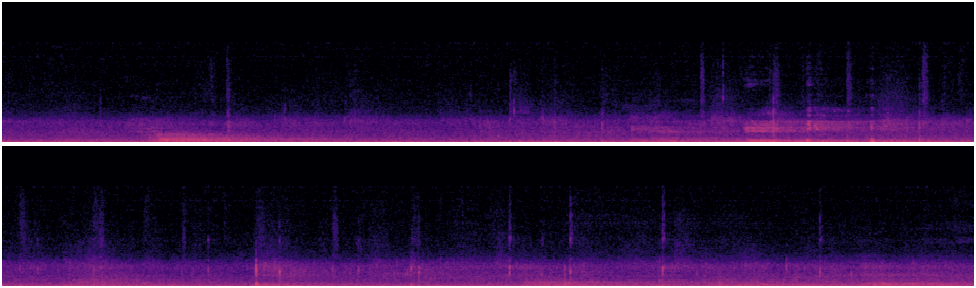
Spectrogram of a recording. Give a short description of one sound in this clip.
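Footsteps walk slowly across a hard floor in an echoing hall.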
